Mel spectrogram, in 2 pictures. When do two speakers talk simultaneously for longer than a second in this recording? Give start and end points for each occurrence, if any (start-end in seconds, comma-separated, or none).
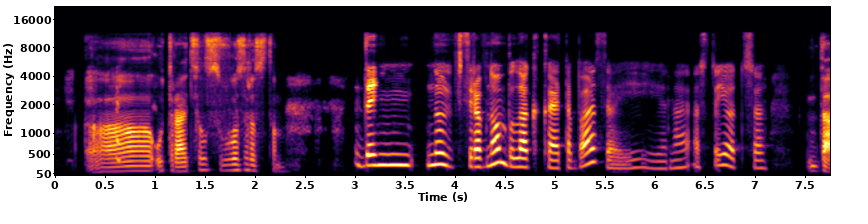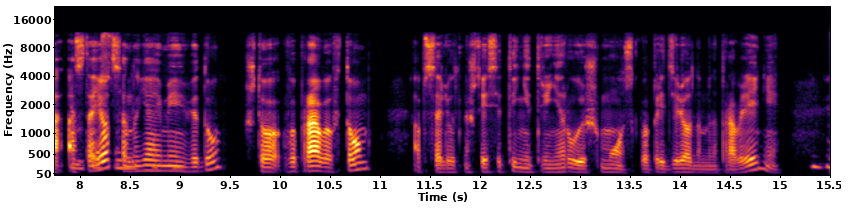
7.9-9.1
